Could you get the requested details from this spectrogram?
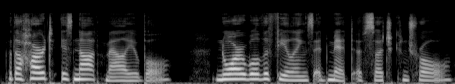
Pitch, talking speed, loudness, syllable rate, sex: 210 Hz, 185 wpm, -18 LUFS, 4.8 syllables/s, female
